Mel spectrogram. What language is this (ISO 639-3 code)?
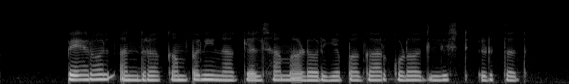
kan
